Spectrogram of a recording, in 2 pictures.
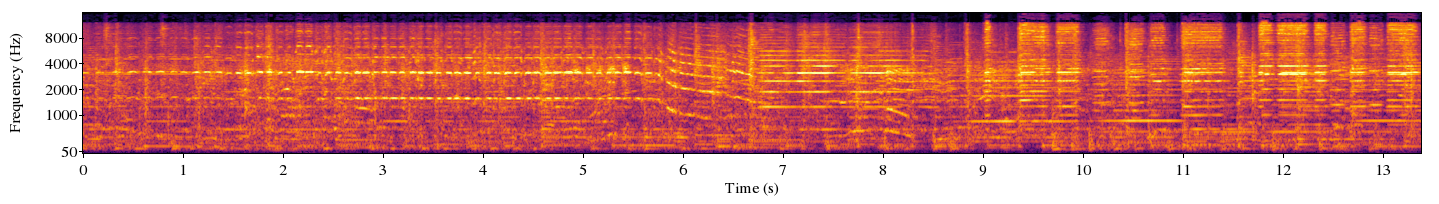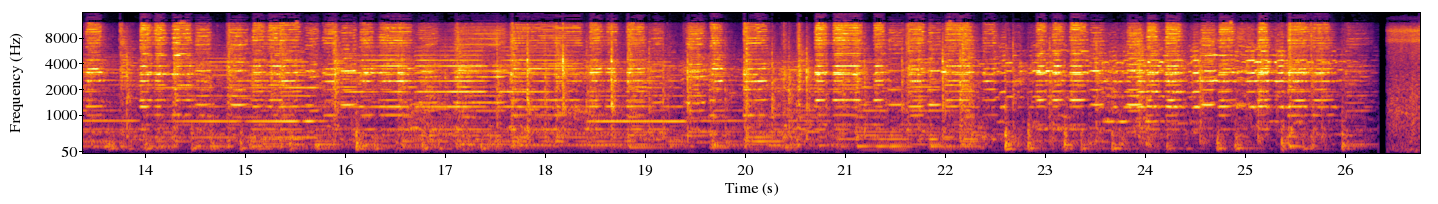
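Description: Instrumental music led by harmonica: long held notes that slide downward about six seconds in, then a run of shorter, quicker notes.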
